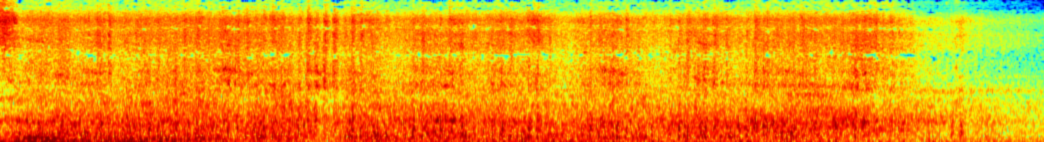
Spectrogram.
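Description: Metra commuter train passing close by, cars rolling with wheels clicking over the rail joints. A low rumble at the start gives way to steady wheel noise that falls away in the last second.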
